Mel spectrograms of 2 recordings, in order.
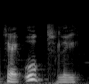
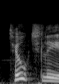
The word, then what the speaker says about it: teuctli: was mispronouncing it because at first I was saying Teuctli, and Teuctli is actually, Teuk is one syllable as opposed to two.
